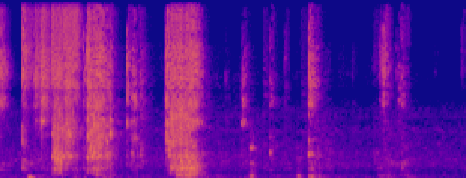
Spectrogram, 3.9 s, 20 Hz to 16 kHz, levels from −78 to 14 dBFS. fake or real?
real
